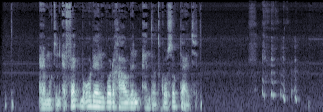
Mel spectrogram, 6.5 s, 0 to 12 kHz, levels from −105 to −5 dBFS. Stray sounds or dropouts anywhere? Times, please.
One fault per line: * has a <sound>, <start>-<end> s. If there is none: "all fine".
* has a laugh, 5.0-6.0 s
